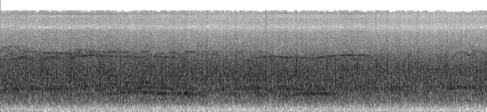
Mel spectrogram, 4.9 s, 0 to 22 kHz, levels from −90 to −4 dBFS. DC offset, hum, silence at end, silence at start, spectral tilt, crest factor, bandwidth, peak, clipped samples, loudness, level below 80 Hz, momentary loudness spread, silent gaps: under 0.1%; none; 0 s; 0 s; 1 dB/octave; 16 dB; 15 kHz; 0 dBFS; under 0.1%; -15 LUFS; -68 dBFS; 3 LU; none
